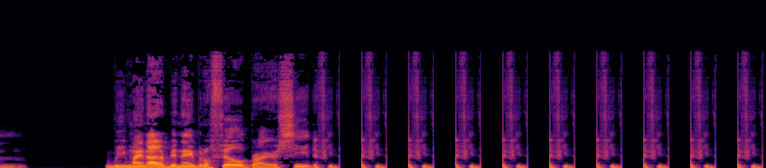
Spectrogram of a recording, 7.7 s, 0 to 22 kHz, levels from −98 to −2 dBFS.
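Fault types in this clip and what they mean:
Stutter with silent gaps: from 3.39 s to the end, the same 0.25 s fragment of speech repeats nine times at an even 0.47 s period, each separated by about 0.22 s of digital silence, likely a stalled stream replaying its last chunk. Unlike a plain loop or dropout, burst and silence alternate strictly.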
